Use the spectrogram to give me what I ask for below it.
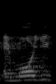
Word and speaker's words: emoji: Esto quiere decir escribir emoji con J y pronunciarlo por tanto emoji, porque esa es la pronunciación que en principio le corresponde en español a esa grafía.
